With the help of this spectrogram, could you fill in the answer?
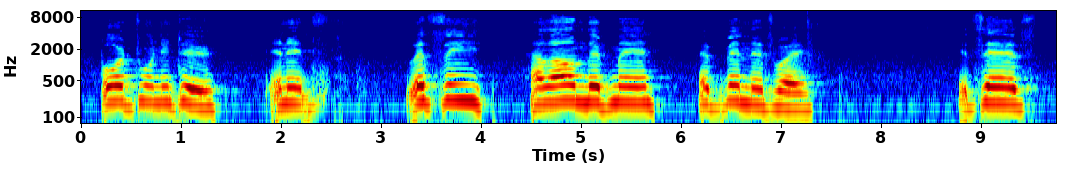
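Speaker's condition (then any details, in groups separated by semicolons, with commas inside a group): Cerebral palsy; from birth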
